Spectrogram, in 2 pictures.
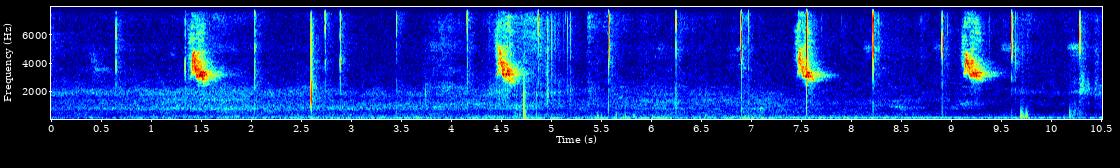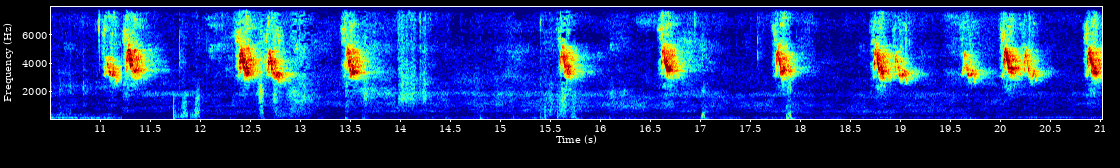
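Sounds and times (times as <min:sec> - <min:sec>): low steady hum: 0:00.0 - 0:11.2
bird chirping: 0:00.3 - 0:02.0, 0:03.9 - 0:05.1, 0:06.8 - 0:13.8, 0:15.4 - 0:21.0.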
